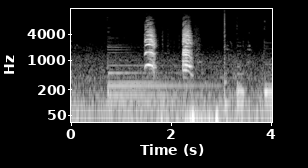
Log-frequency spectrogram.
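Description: Two loud, short bird calls about a second apart, over an acoustic guitar chord that is struck and left to ring.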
